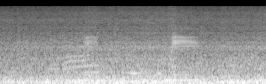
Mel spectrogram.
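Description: Steady low rumble of an airliner cabin, with faint voices of nearby passengers over it.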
